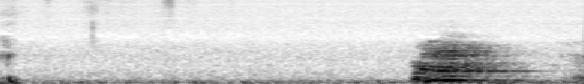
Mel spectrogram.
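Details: After a quiet stretch, a sick pet dog gives one short, harsh, slightly honking cough in a small room: dog cough.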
